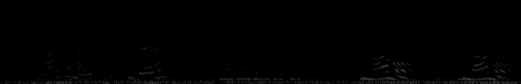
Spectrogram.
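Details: Jindo dogs showing jealousy of each other on a walk in Busan, with short rising-and-falling whines in quick bursts, some stacked and wavering, over steady low background rumble and a person talking nearby.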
